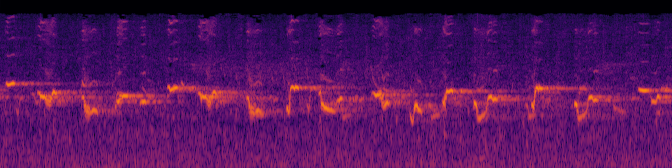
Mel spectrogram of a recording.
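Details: Sooty-headed bulbul song used as a lure recording for birds: clear, bubbly whistled phrases that step up and down, short notes repeated in quick succession for about five seconds.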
